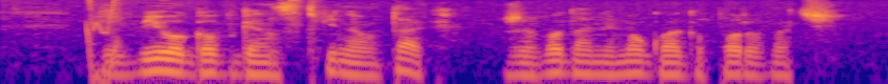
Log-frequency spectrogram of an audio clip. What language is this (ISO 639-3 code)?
pol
